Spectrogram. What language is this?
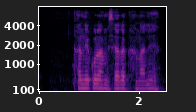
Nepali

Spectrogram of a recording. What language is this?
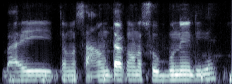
Odia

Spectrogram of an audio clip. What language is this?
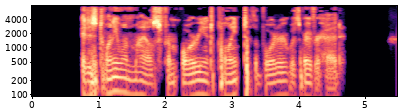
English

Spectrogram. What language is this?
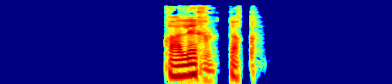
Central Yupik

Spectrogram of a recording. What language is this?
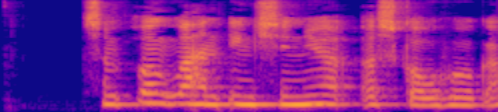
Danish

